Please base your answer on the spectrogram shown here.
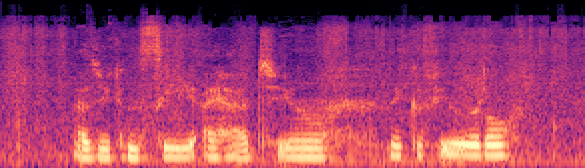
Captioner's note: none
